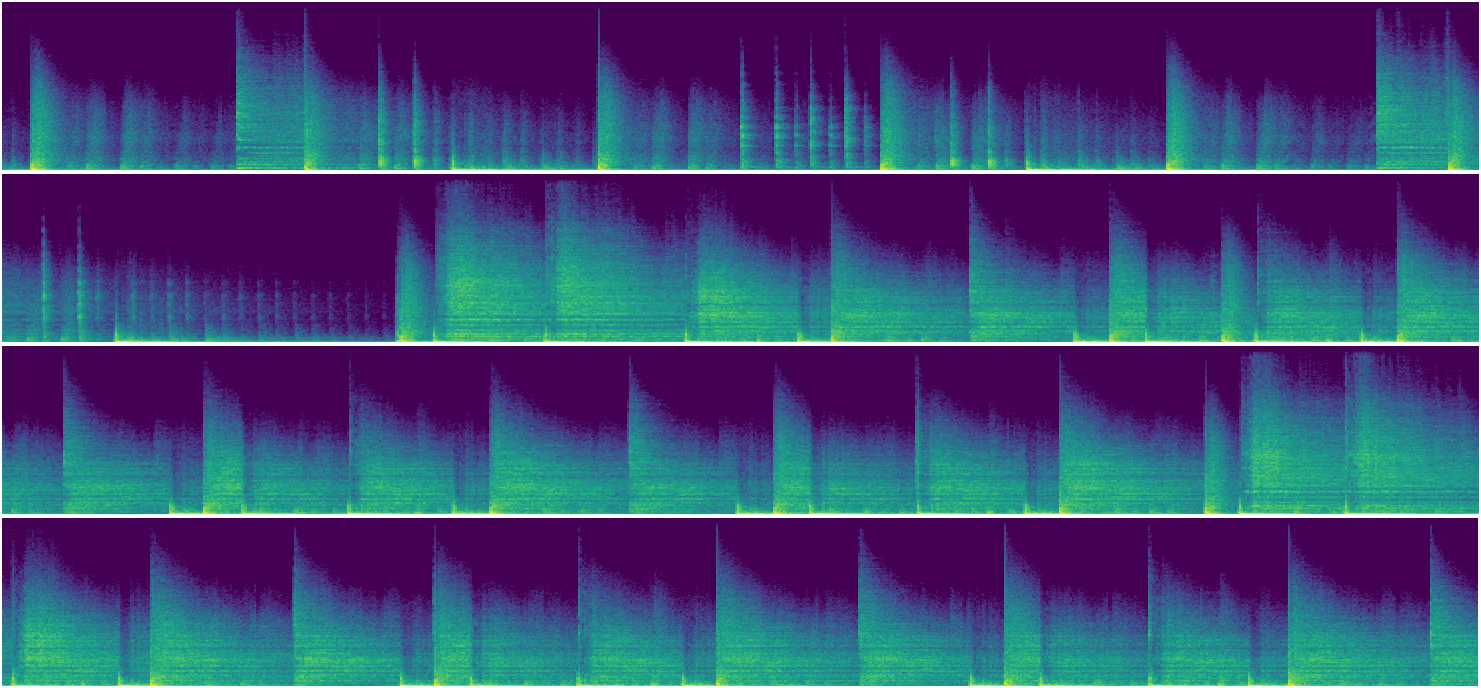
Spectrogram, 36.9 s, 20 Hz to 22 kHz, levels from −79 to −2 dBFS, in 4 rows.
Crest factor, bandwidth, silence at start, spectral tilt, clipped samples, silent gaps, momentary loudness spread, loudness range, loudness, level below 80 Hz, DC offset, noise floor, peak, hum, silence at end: 12 dB; 14.5 kHz; 0 s; -4.5 dB/octave; under 0.1%; none; 15 LU; 5 LU; -15 LUFS; -14 dBFS; under 0.1%; -34 dBFS; 0 dBFS; none; 0 s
